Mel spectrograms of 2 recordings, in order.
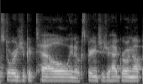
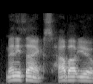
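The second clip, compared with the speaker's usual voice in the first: dead flat monotone reading with off cadence. Recounting a play, the speaker imitates an actor's reply to a co-star, monotone Harrison Ford delivery. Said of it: "the worst, most monotone".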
